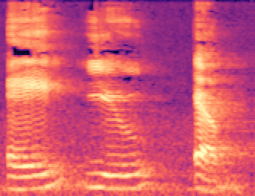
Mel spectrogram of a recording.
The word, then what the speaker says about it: Om: yesterday we learned that the proper pronunciation of ohm when you're a chanting is um a um alright and we also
